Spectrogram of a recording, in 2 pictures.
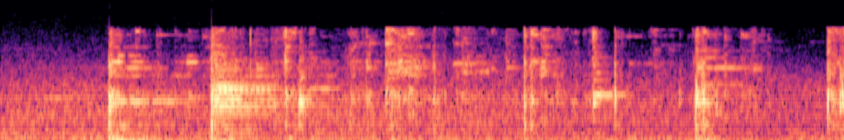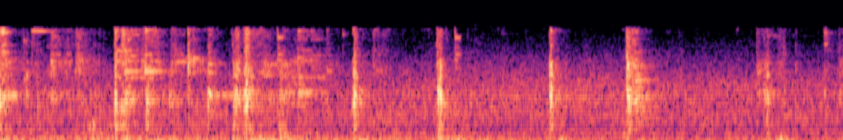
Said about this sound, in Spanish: tiene que protegerse, voy a romper el vidrio, voy a sostener una escalera desde aquí hacia abajo, porque en las condiciones en las que usted está yo no puedo bajar, y usted tiene que venir a la escalera. ¿Lista? Voy a quebrar vidrio, ¿ya?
